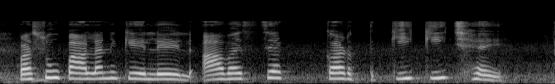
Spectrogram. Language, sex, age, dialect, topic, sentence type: Maithili, female, 25-30, Eastern / Thethi, agriculture, question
